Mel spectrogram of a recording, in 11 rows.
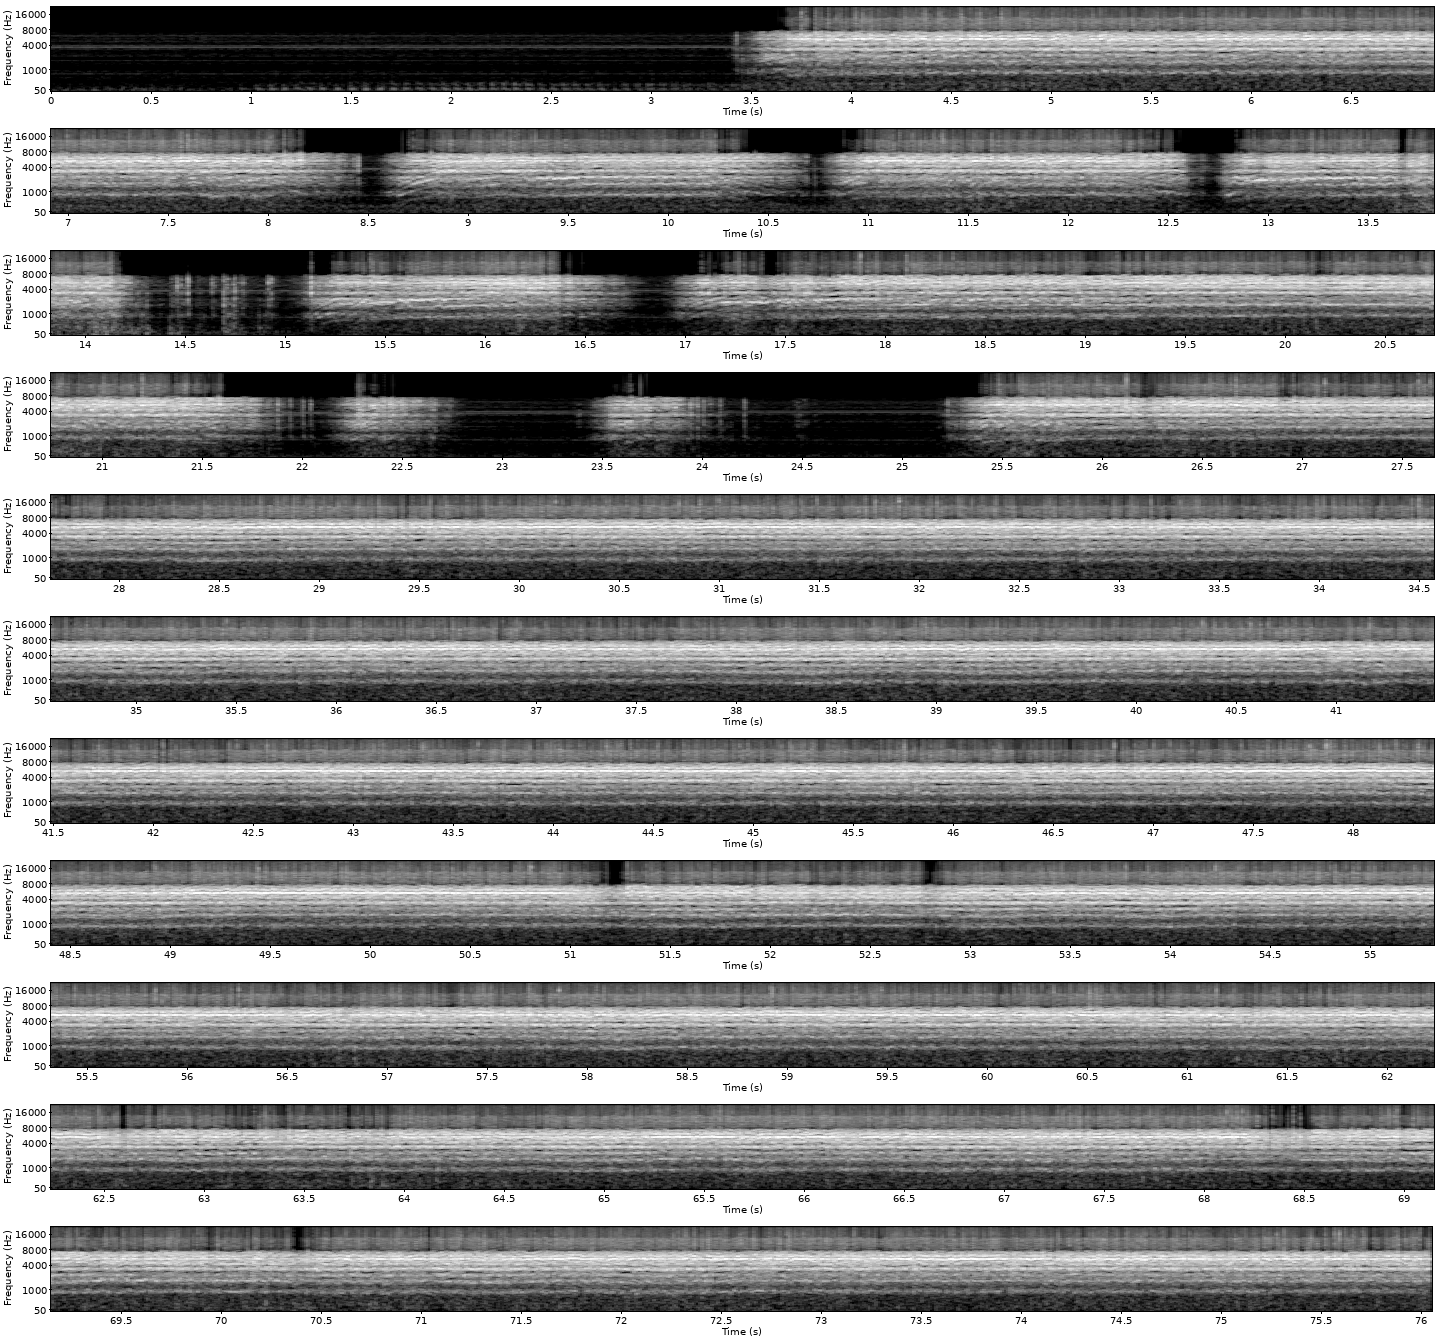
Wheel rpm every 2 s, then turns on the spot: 0, 30, 190, 200, 140, 120, 140, 100, 120, 210, 180, 20, 40, 220, 230, 230, 230, 230, 230, 220, 230, 230, 230, 230, 220, 230, 220, 230, 230, 220, 230, 230, 230, 220, 220, 220, 230, 230.
none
